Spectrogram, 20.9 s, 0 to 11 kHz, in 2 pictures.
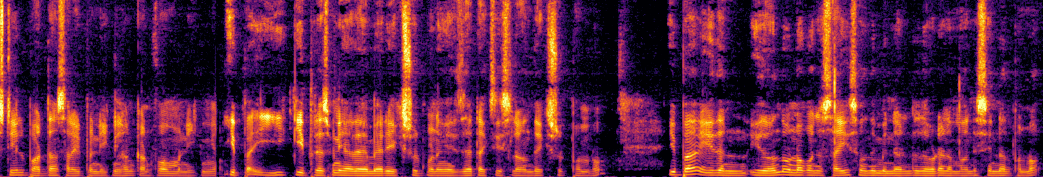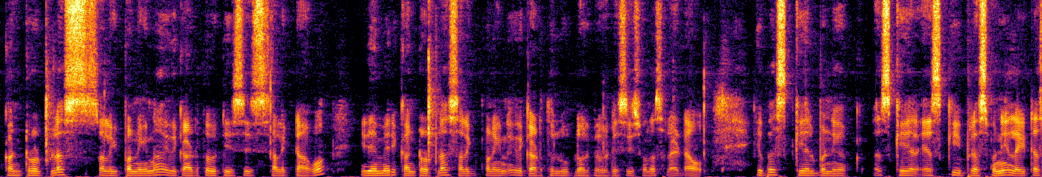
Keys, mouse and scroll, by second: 2.1 click, 2.9 e, 3.2 z, 7.6 click, 8.1 scroll up 1, 14.7 ctrl+KP_Add, 16.7 shift+click, 18.1 s, 19.7 Escape.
